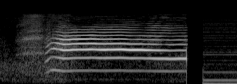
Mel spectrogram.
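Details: Single cat meow that slides upward at the start, then holds a steady, bright tone for over a second before cutting off abruptly.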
